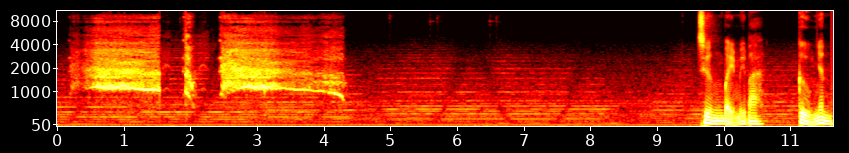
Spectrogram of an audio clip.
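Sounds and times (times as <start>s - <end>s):
agonized wailing screams: 0.2s - 1.6s, 2.4s - 4.4s
speech: 9.7s - 11.6s.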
